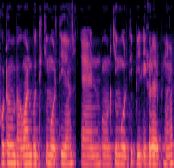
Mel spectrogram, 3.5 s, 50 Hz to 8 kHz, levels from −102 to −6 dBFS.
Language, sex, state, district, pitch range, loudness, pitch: Hindi, male, Bihar, Sitamarhi, 145-150 Hz, -33 LUFS, 145 Hz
